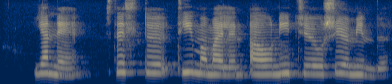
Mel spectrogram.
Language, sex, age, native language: Icelandic, female, 11, Icelandic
